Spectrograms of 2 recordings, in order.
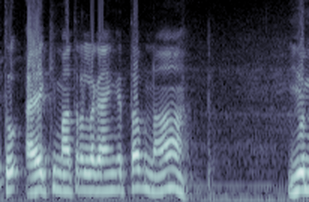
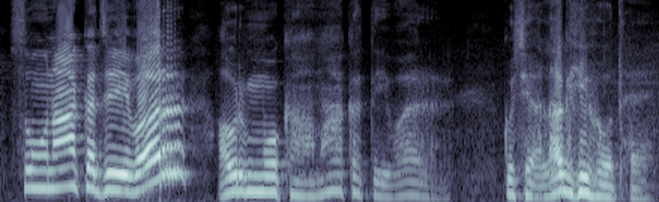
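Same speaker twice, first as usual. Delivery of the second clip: slow, lower Bhojpuri proverb recital; reciting a saying; 6 semitones lower, slower than usual. Shown as a demonstration. Teacher quoting Bhojpuri proverb to child, reciting slowly. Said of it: "Bhojpuri में पढ़, सुने होंगे ना".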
